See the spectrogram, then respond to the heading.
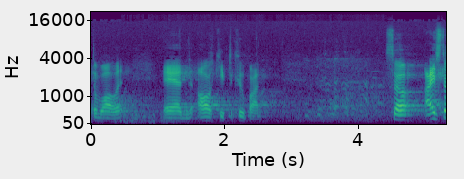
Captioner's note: laughter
